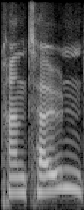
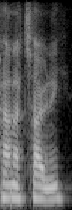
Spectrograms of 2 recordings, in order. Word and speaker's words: panettone: I'm going to struggle to pronounce this rightly because of my dyslexia. Is it Pantone, the cake? Panettone.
